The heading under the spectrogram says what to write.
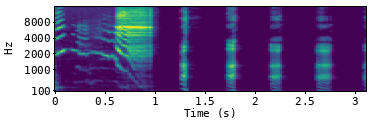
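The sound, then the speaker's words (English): A creaky, groaning door to the left of a bed swings open with a rushing burst, followed by five short, evenly spaced, tonal bursts that stand out loudly against silence. “Before she can say anything else, a door to the left of the bed opens and Vladimir von Von Von walks out.”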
